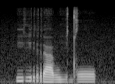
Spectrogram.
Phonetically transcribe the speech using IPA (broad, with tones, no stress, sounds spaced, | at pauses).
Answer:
j i˦ r a˨ β i˨ d o˦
